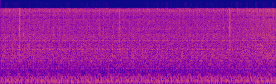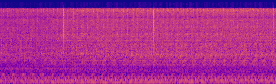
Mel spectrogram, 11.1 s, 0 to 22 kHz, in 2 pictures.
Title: Clicking noise ford 6.7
